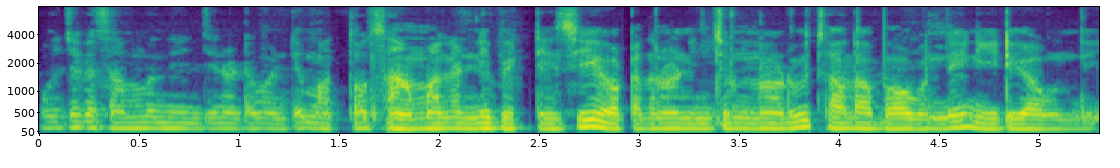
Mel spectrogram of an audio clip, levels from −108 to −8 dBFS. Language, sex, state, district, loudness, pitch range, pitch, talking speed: Telugu, male, Andhra Pradesh, Manyam, -18 LUFS, 120-130 Hz, 125 Hz, 125 wpm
